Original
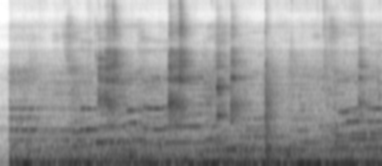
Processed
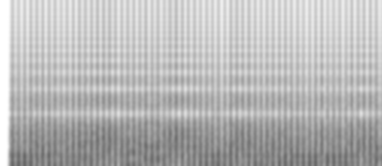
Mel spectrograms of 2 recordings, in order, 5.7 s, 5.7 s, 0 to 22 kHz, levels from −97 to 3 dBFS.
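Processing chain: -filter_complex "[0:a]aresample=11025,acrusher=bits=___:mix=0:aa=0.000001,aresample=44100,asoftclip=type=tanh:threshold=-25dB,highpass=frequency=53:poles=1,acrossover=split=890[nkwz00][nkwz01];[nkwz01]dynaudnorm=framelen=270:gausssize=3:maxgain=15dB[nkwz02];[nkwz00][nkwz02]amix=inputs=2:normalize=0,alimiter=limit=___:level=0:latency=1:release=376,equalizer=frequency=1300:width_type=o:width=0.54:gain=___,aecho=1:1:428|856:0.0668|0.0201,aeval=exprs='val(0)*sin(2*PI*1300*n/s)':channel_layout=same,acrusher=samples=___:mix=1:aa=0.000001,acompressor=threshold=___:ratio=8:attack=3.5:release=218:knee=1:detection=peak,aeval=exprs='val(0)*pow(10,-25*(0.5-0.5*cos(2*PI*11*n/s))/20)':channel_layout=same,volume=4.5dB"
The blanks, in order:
5, -10dB, -4, 31, -32dB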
